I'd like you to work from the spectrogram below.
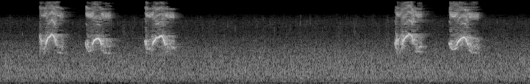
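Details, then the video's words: Orange-headed thrush song over steady running water: five short high whistled phrases with rising-falling slurs, three close together, then a gap of two seconds and two more. "Terapi Kicauan Burung Anis Merah dan suara Gemericik Air"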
